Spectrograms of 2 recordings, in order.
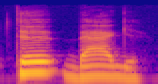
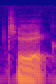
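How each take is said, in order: First: It is read out as spelled, like 'tea bag'. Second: It is said in Gaelic, like 'chivek'. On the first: The speaker calls it wrong. "je m'amuse à le dire comme il est écrit sur la bouteille" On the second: The speaker calls it right. "ça se prononce Chivek"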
